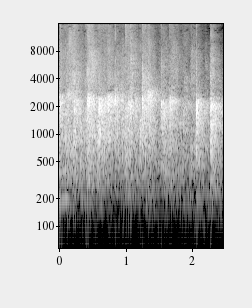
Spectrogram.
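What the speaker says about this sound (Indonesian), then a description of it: "Oke, terima kasih, tepuk tangan dulu untuk Bagus." Audience applause at a university teaching-practice session, a steady wash of many hands clapping for the full stretch with a few sharper bursts near the end and no talking.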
